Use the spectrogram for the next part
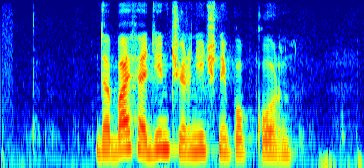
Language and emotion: Russian, neutral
